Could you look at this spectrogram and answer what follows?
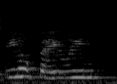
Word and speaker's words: phenolphthalein: It's called phenolphthalein. Actually, it's phenolphthalein. I say say help me spell it. All right. Say it phonetically. All right, it's phenolphthalein, and it turns pink in a basic solution.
